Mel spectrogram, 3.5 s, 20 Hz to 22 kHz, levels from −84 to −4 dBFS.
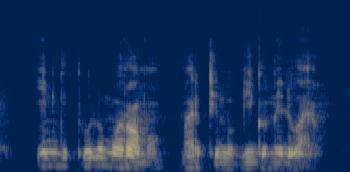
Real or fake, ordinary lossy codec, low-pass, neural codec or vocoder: fake; none; none; codec, 44.1 kHz, 7.8 kbps, Pupu-Codec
